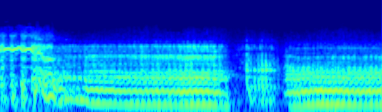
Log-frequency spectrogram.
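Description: A stallion neighs loudly and continuously, a harsh, shrieking whinny with strong harmonics, briefly breaking off near the end before resuming. No one speaks.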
